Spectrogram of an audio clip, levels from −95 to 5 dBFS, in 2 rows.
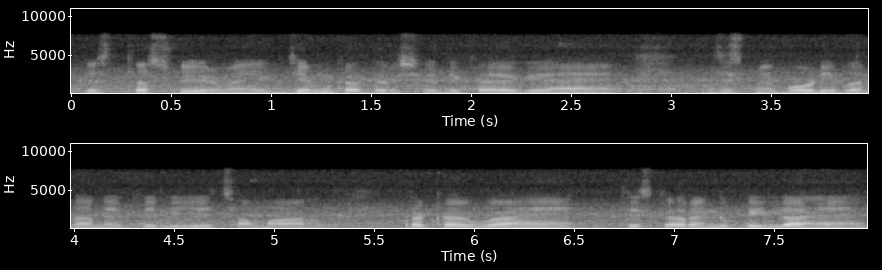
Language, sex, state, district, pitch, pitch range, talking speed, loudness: Hindi, male, Rajasthan, Churu, 125 Hz, 120-125 Hz, 175 wpm, -25 LUFS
